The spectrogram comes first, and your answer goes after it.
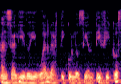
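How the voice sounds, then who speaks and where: Speaking with a Mexican accent, a man uses a very deep, low pitch with vocal fry at a fairly slow pace, and audible room echo fills the space. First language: Nahuatl (speaking Spanish). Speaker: professor and agronomist. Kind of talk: lecture. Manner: informal, with fillers and repetitions.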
